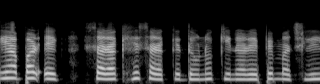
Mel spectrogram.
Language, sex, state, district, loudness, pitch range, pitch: Hindi, female, Bihar, Vaishali, -17 LUFS, 235-260 Hz, 245 Hz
